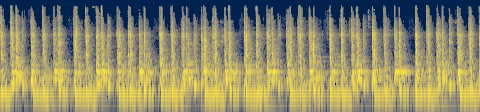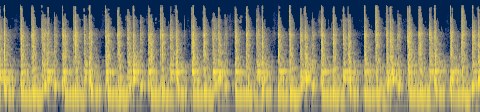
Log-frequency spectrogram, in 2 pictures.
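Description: West African drum ensemble: several rope-tuned djembes played with bare hands, with sticks striking some drums, in a fast, steady, repeating rhythm.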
